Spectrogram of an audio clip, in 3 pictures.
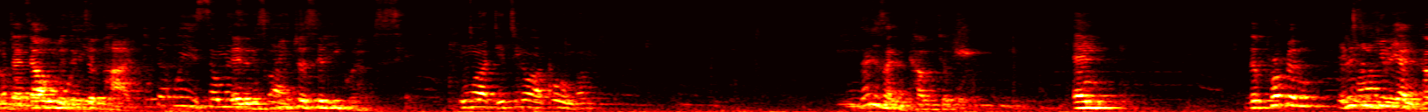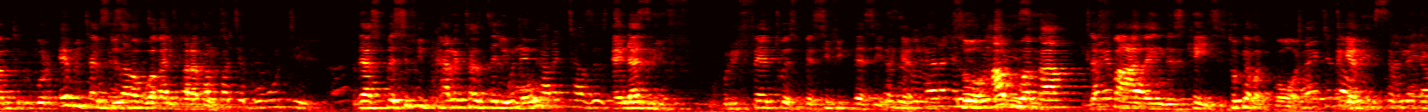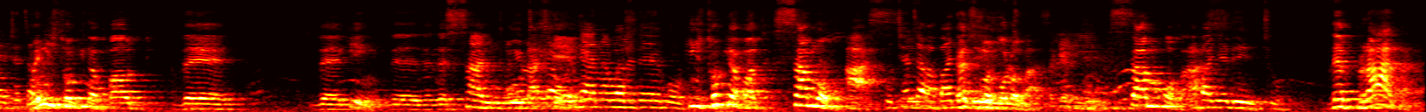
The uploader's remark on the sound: Preached at St John's Apostolic Faith Mission Church in Tembisa.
